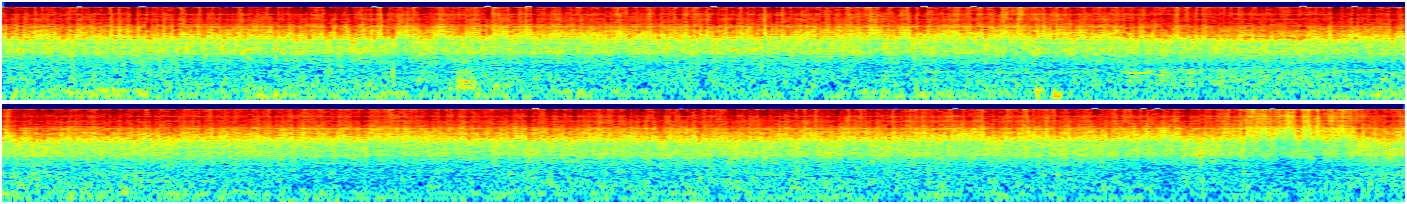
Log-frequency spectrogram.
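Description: Heavy rain drumming steadily on a car's roof and windscreen, heard from inside the cabin over the low rumble of the car driving.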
